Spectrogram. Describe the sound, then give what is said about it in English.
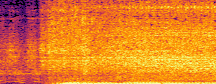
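A car engine cranks and catches after a short quiet moment, then settles into a loud, steady low rumble with a droning hum, without any voices. “So I start up the engine, and what happens next absolutely shocks me.”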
